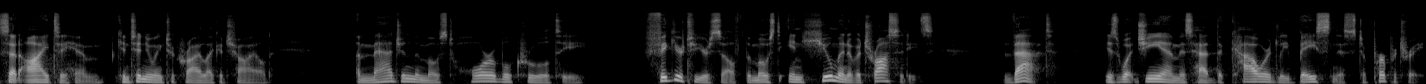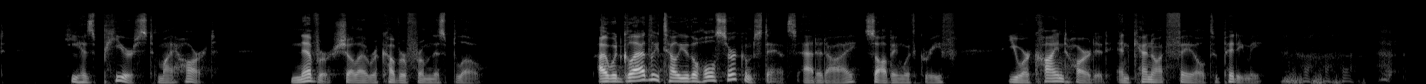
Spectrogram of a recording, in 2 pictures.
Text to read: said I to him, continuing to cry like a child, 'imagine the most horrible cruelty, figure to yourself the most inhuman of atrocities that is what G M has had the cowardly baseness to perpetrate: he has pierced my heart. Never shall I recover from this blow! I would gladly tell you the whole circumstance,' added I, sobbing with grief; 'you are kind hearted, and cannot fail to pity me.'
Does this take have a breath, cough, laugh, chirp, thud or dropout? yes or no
yes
